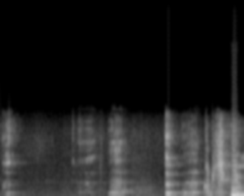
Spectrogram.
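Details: Person feeling like throwing up; several short, throaty burps in a row, some croaky: ordinary belching.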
